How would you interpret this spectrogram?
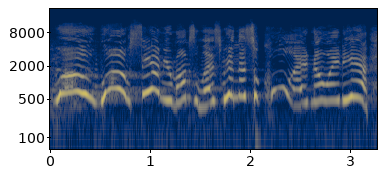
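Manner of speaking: high, loud excited crowd voices; hyped-up crowd impression. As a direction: gush like a thrilled audience.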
